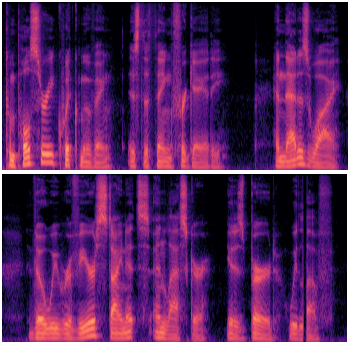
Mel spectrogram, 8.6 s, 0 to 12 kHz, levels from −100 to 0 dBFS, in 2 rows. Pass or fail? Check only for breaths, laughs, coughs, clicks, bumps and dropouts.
fail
